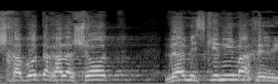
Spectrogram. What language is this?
Hebrew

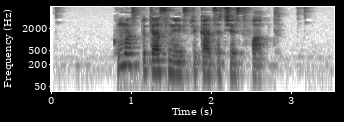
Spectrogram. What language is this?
Romanian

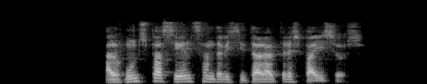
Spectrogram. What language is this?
Catalan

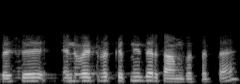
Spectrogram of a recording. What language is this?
Hindi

